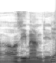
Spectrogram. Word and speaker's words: Ozymandias: I can't remember how you pronounce his name. – Yeah, Ozymandias.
